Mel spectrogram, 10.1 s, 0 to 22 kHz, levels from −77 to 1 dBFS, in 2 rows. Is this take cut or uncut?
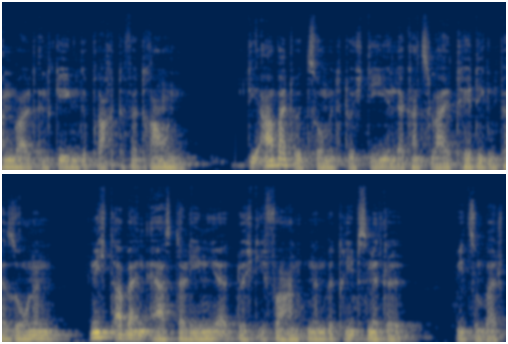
uncut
